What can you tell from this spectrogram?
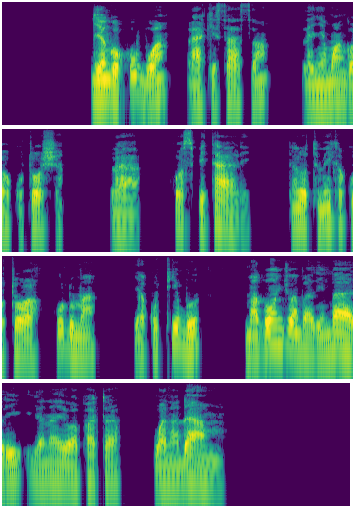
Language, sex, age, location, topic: Swahili, male, 25-35, Dar es Salaam, health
